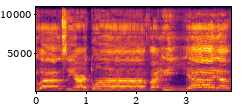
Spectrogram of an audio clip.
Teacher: دو پیش کی تنوین کے بعد فا حروف اخفا میں سے ہے، تو یہاں پر اخفا ہوگا، یعنی غنہ زمانی کر کے پڑھیں گے۔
